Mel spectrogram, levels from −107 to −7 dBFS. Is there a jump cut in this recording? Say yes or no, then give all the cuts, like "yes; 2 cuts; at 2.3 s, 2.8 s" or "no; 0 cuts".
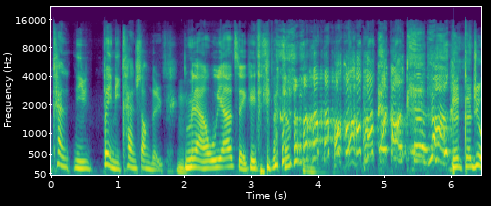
no; 0 cuts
